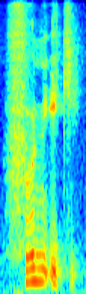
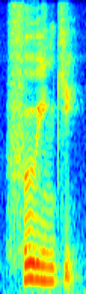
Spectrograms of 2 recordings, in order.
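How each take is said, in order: First: It is pronounced fun-i-ki. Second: It is pronounced fu-in-ki. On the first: The speaker calls it right. "apparently the proper way is funiki" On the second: The speaker calls it wrong. "Until now, I thought it was fuinki"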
